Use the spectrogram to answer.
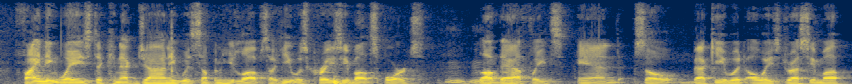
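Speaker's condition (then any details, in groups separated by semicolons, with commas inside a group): No condition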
